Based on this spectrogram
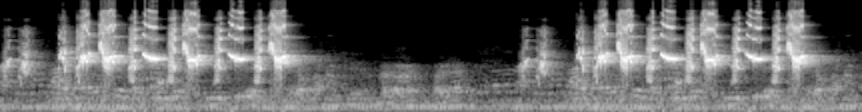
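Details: Black-winged starling singing strongly as a lure and master for other birds: two bursts of loud, rasping, whistled squawks, each repeated about twice a second, separated by a short quiet murmuring gap.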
